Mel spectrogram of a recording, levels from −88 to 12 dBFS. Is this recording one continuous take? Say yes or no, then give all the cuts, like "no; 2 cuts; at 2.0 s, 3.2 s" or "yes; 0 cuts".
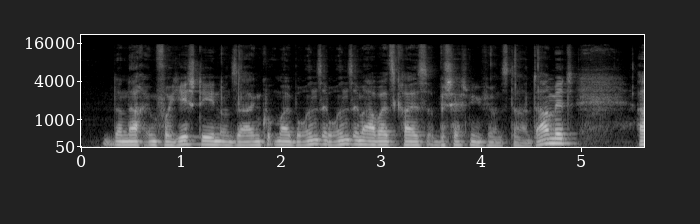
no; 1 cut; at 2.4 s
